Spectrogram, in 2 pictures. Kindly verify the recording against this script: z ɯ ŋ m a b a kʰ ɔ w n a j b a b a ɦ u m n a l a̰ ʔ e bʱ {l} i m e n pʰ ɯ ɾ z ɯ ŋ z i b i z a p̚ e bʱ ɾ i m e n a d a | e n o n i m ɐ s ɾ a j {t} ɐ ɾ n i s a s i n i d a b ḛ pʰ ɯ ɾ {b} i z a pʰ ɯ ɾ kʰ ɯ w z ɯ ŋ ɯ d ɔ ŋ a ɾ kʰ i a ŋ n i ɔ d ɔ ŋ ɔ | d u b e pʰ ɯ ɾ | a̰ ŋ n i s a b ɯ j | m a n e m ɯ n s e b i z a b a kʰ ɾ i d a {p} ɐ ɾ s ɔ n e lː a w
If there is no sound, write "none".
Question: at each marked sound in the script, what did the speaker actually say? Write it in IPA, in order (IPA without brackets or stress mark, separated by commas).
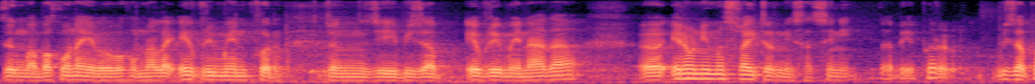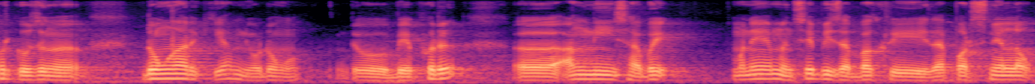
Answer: ɾ, t, b, p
